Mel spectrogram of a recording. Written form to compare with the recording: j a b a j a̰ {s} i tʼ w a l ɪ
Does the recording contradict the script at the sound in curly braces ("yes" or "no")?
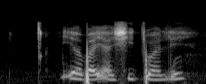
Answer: yes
